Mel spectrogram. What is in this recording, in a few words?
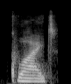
"quite", Indian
